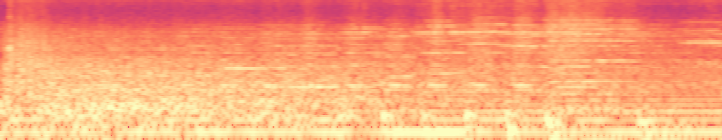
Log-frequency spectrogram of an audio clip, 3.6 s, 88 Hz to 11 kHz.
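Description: Deck gun fire aboard an Oliver Hazard Perry class guided missile frigate, the 76mm naval gun booming in a loud, continuous, saturated roar with rumbling low end throughout.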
